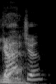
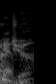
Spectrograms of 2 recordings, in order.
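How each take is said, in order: First: It is said loudly, as an exclamation. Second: It is said in a whispery voice.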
